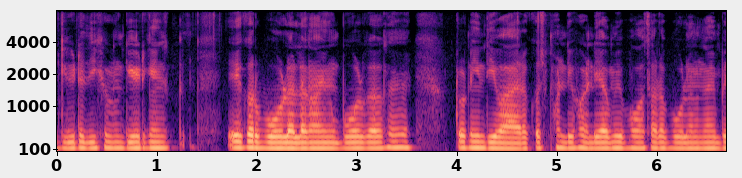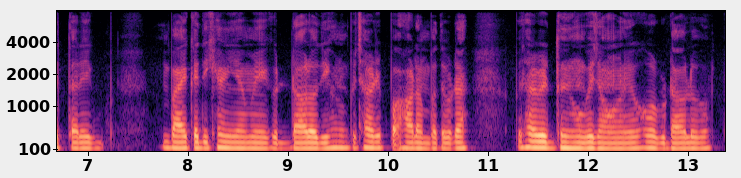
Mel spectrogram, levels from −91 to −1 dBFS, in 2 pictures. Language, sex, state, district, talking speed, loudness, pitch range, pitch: Garhwali, male, Uttarakhand, Tehri Garhwal, 175 wpm, -18 LUFS, 120-125 Hz, 120 Hz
